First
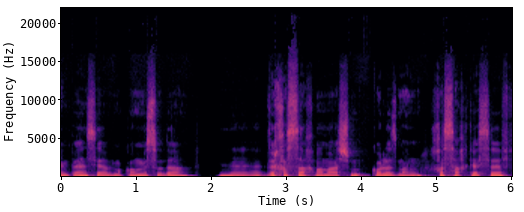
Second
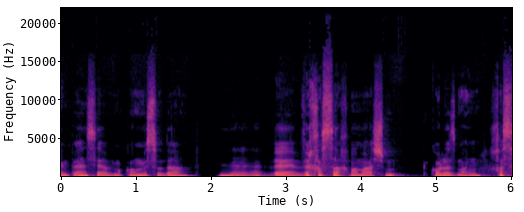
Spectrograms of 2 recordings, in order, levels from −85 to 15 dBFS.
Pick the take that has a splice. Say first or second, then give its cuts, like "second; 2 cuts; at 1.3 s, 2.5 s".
first; 2 cuts; at 2.7 s, 4.1 s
